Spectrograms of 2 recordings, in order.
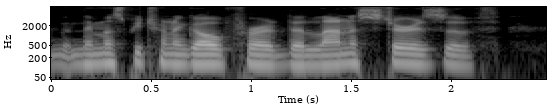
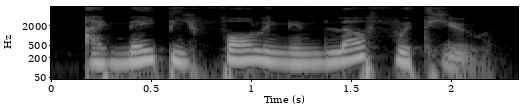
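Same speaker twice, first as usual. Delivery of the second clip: put-on whisper. Recapping a show, the speaker acts out a character's line to her, retelling a whisper. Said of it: "Then he whispers in her ear".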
